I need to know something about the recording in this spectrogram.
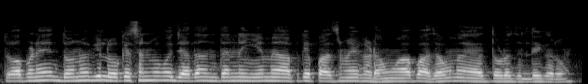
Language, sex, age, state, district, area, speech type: Hindi, male, 18-30, Rajasthan, Jaipur, urban, spontaneous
